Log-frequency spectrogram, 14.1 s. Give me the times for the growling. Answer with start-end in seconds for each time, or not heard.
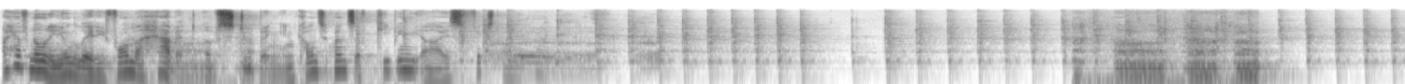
1.2-2.5, 4.8-6.7, 10.7-12.6.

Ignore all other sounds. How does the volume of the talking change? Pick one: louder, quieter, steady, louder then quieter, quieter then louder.
quieter.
